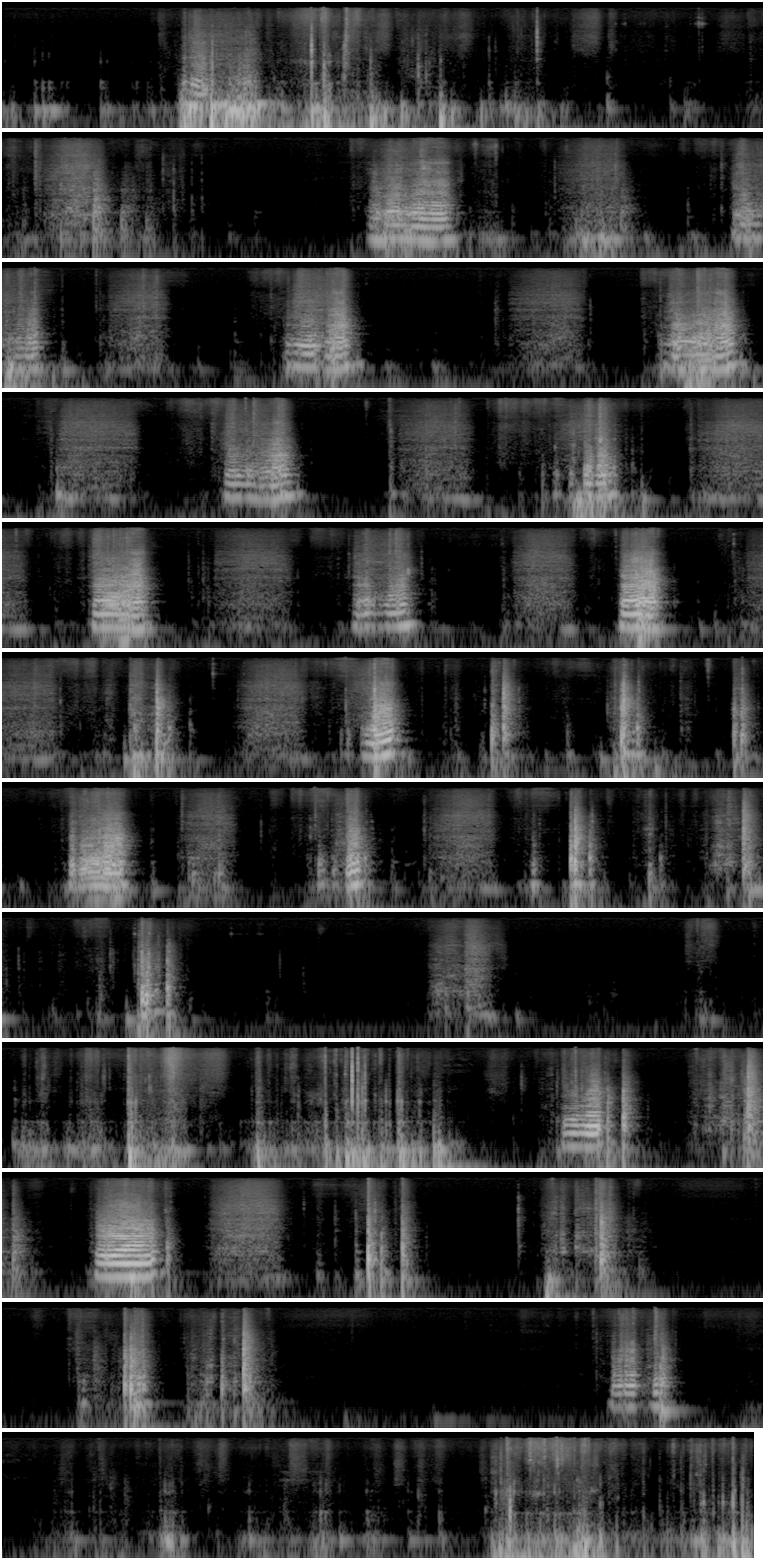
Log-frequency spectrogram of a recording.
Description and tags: Chair moving
Chair, Creak, moving, Squeeky, Wood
